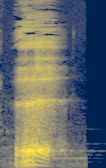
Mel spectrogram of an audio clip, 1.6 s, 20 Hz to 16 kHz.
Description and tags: SZ Zombies 02
A real zombie moan. Recorded from a live zombie.
cough, groan, moan, throat, vocal, voice, wheeze, zombie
